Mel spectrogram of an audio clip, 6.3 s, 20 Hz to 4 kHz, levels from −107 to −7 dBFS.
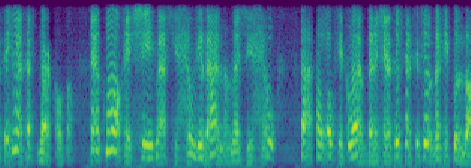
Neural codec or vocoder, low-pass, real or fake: codec, 16 kHz, 0.5 kbps, FreqCodec, smaller model; 3.6 kHz; fake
